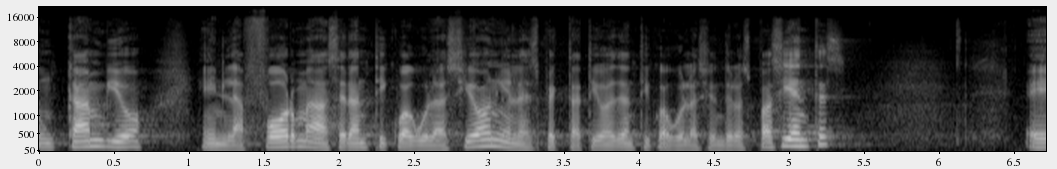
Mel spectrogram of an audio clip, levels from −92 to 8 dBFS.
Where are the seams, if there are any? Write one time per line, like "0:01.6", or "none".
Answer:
0:01.0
